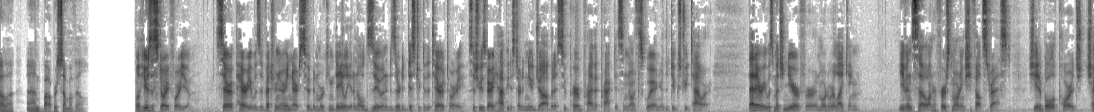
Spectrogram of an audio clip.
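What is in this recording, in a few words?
manitoba, International Dialects of English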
